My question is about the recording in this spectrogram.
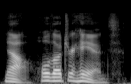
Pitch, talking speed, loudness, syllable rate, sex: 125 Hz, 230 wpm, -17 LUFS, 4.5 syllables/s, male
